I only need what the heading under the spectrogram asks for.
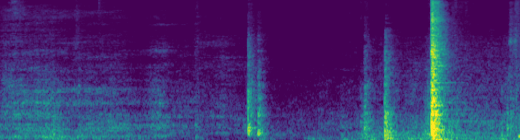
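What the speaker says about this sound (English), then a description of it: "we'll see if it shuts the hood and doesn't break anything" The hood of a Honda Del Sol fitted with new struts swings down and shuts, with a few light knocks and then one sharp, loud slam near the end, close by in a quiet space.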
